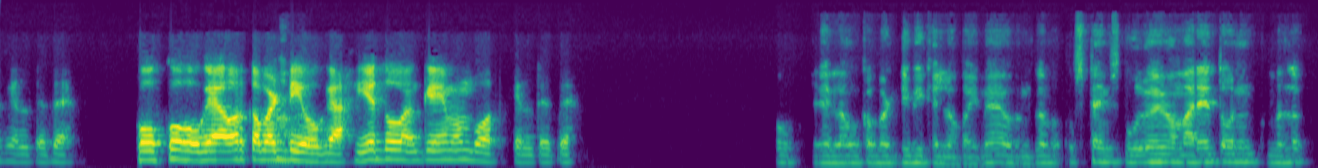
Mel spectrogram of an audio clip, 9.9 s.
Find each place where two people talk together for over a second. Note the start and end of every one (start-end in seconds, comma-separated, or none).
none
